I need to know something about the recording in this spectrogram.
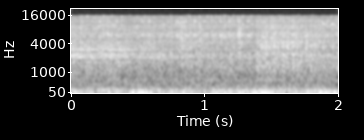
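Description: Low steady rumble inside an airliner cabin as the plane taxis to the terminal after landing, swelling a little now and then.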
